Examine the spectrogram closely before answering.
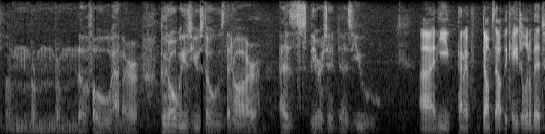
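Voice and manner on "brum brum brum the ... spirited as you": put-on giant voice with chuckles. Voicing a giant who praises the spirited adventurer: giant voice. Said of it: "and says".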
